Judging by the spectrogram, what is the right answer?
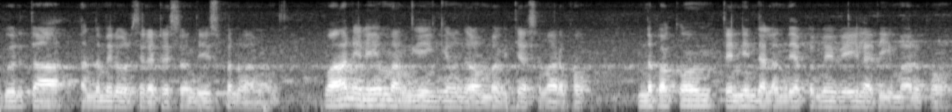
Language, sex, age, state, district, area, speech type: Tamil, male, 18-30, Tamil Nadu, Viluppuram, urban, spontaneous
